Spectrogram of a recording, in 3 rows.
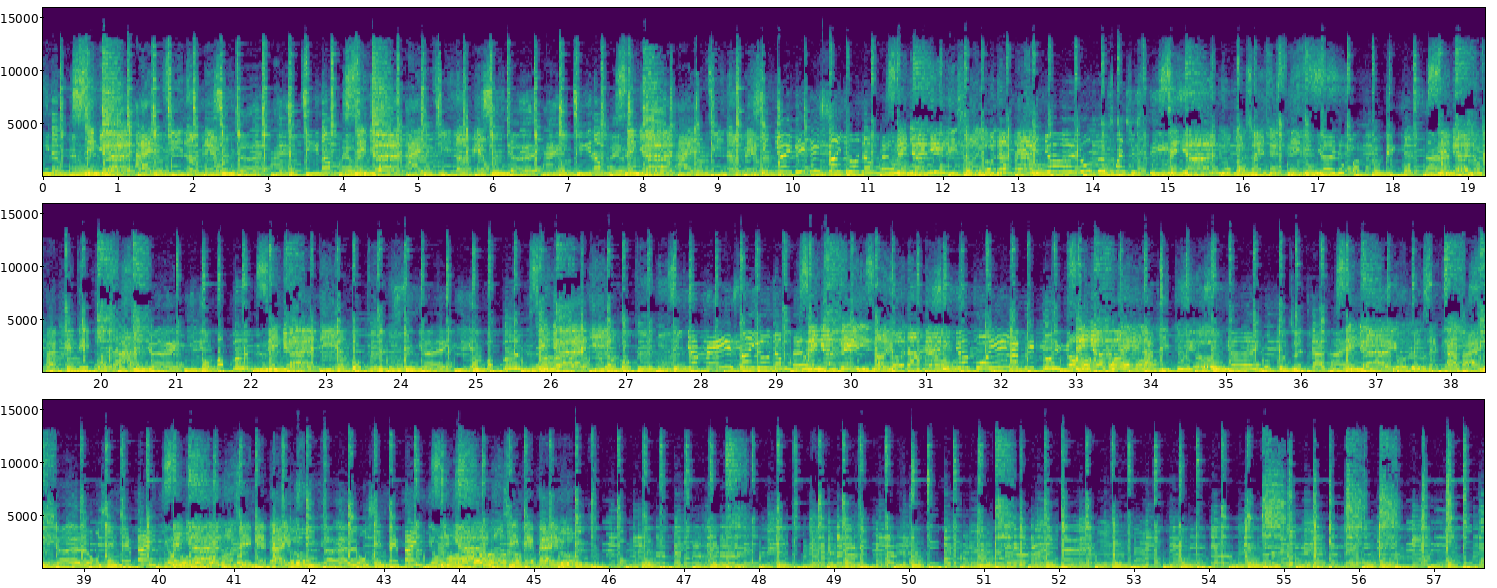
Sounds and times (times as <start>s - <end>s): Music: 0.0s - 57.6s.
